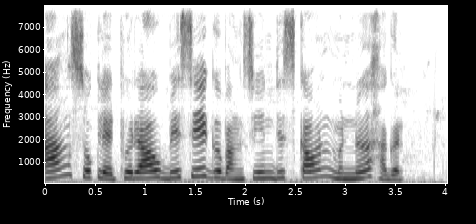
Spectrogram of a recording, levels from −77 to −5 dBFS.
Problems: none marked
